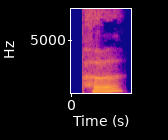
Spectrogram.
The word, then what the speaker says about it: pugnacious: PUGNACIOUS. Now read the syllables shown on the screen naturally. Pug, nay, sh. PUGNACIOUS. Emphasize nay and keep shush soft.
